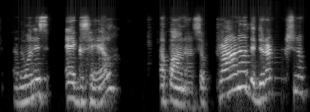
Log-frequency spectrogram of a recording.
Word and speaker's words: apana: That's called apana. Say apana. Apana. So your prana, apana. They nicely rhyme, prana, apana.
